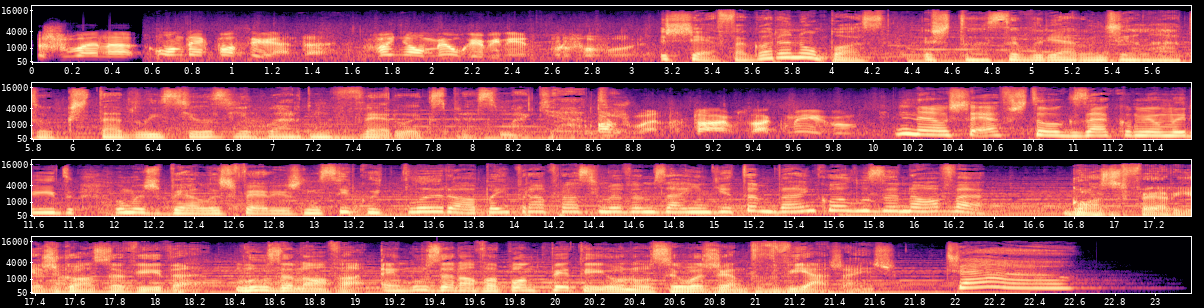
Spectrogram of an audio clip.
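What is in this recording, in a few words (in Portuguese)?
SPOT RADIO, Portuguese; LUSANOVA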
